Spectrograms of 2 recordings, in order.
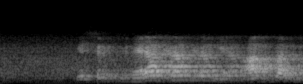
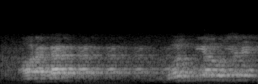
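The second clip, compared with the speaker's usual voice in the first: normal talking voice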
